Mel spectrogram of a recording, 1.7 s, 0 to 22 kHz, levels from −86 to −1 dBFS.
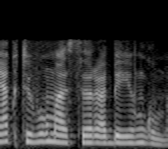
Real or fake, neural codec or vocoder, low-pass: fake; codec, 16 kHz, 6 kbps, DAC; 7.2 kHz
